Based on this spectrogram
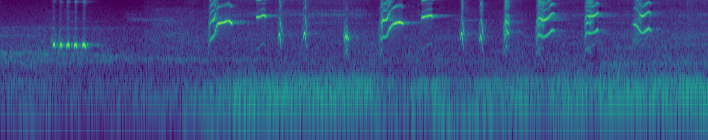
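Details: White-rumped shama, a morning song meant to get a quiet bird singing: a short rapid stutter, a pause, then loud sharp whistled notes sweeping up and down, several dropping steeply, over a low steady hum.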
